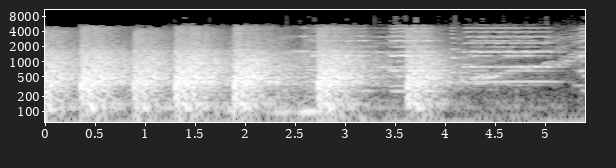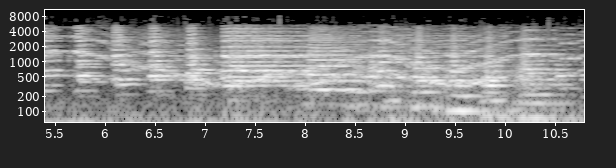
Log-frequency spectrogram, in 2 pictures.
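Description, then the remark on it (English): In a Lone Ranger story, a rapid volley of about seven loud, sharp gunshots is fired at a door, cracking out over roughly four seconds, then gives way to sweeping orchestral music with rising and falling tones. “Better open up or I'll cut down the door with lead.”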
